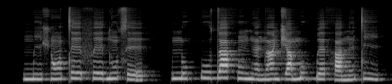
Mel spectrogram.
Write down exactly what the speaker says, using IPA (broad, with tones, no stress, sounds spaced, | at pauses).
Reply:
m i˨ ʃ ɔ̃˨˦ t e˧ f e˧ d ũ˧ s e˨ | n u˧ k͡p u˦ d a˦ h ũ˧ ɡ ɛ̃˨ d ã˨˦ d͡ʒ a˧ m u˦ ɡ͡b ɛ˧ h a˨ n ĩ˨˦ t i˦˨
